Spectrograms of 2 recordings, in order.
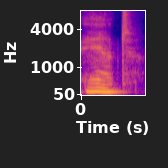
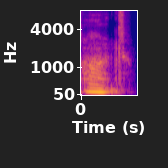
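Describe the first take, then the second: First: It is said in a broad Middle American accent. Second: It is said in a non-Middle American accent. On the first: "in broad Middle American accent" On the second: "you may hear the word pronounced as aunt"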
